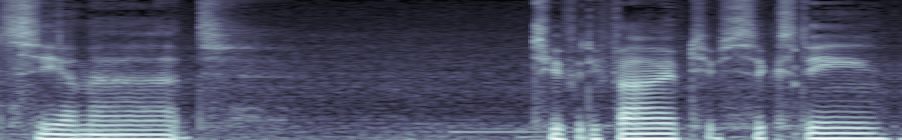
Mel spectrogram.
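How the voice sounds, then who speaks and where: A man talking casually and offhandedly while playing a video game, rambling with hesitant pauses. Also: medium pitch, completely flat delivery, warm tone, a little hiss or hum. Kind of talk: casual gameplay chat.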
